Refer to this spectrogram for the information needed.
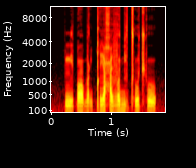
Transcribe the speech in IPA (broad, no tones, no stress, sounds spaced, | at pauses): mʲ a ɓ ɔ b a ɡ ǃ i ħ i v ə bʲ e tʼ u t͡ʃʼ u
